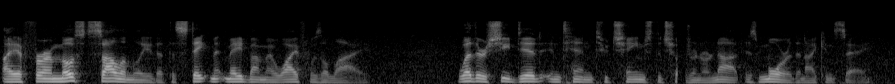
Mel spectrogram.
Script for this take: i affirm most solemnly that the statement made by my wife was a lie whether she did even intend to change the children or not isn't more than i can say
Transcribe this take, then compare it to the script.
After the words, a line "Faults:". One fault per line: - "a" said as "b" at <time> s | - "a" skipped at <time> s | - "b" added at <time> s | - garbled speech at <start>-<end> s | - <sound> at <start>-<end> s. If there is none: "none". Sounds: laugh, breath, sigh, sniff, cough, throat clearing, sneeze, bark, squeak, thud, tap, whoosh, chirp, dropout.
i affirm most solemnly that the statement made by my wife was a lie whether she did intend to change the children or not is more than i can say
Faults:
- "even" skipped at 5.4 s
- dropout at 6.8-6.9 s
- "isn't" said as "is" at 7.5 s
